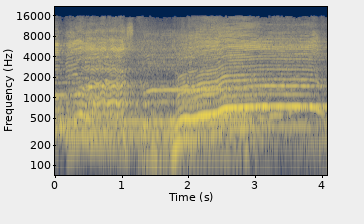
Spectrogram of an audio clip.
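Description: Gospel worship music with singing voices; a little under two seconds in, a voice slides up and holds one long note almost to the end.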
